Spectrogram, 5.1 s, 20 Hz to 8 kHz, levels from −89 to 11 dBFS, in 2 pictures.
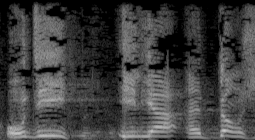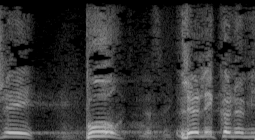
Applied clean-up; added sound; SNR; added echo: none; none; none; none.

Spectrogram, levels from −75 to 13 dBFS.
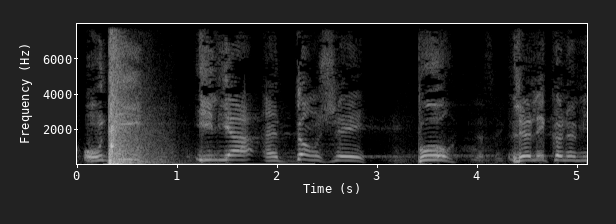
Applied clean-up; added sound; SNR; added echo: none; Gunshot, gunfire; -5 dB; none.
